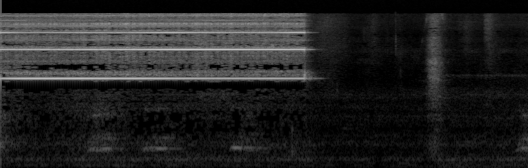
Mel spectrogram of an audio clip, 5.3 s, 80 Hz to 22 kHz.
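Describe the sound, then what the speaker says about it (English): Temperature alarm buzzer on an ESP8266 Arduino health monitor, a loud continuous high-pitched electronic tone that sounds for about three seconds and then cuts off abruptly, leaving quiet room noise. "temperature 55 above, alarm on."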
